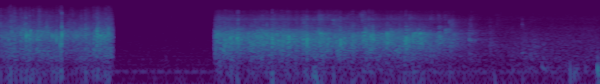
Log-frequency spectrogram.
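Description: Audience applauding at the end of a talk. The clapping breaks off abruptly for about a second near the start, comes back, and dies away about five seconds in.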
